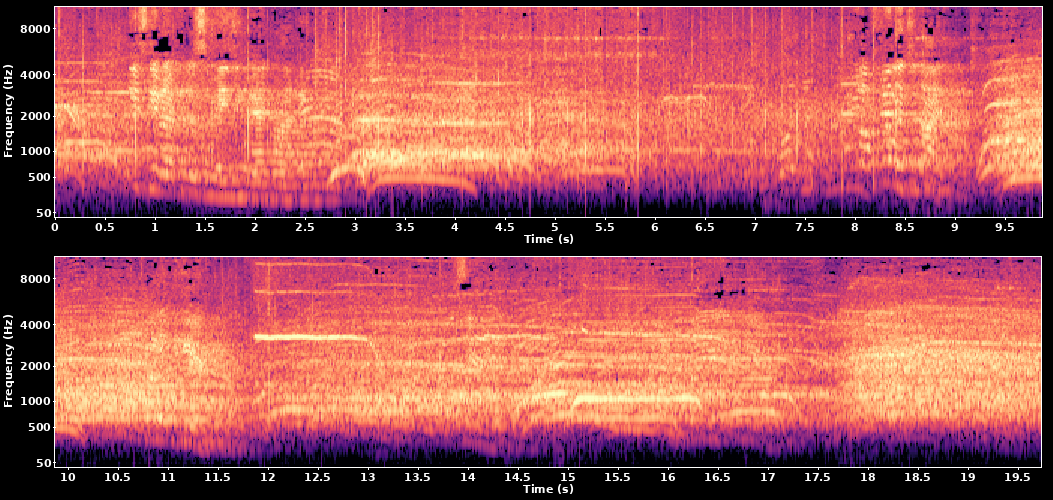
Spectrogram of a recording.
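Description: A young woman sings into a microphone through loudspeakers in a large hall.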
